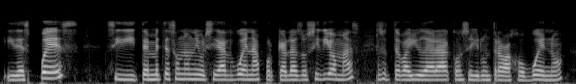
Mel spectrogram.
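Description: A teenage girl with a Mexican Spanish accent, talking in a chatty, lively, self-mocking way in a casual vlog. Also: a little high, fast, clear, resonant tone, dry recording, highs cut off. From Canada. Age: teens. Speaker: vlogger.

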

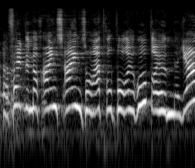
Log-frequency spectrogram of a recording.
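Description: A man voicing a sharp-tongued female hippo puppet with cheeky, quick-witted backtalk on a carnival stage. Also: very high-pitched, some chatter behind, pitched above the performer's own voice, exaggerated voice. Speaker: ventriloquist's puppet.

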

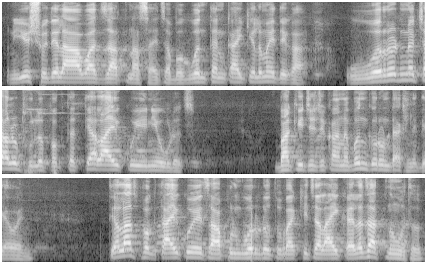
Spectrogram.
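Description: A man telling a comic devotional story as a kirtan preacher, acting out the characters in raised voices. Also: brisk. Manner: animated, acts out characters with raised pitch.

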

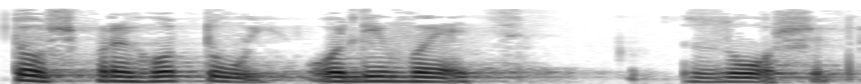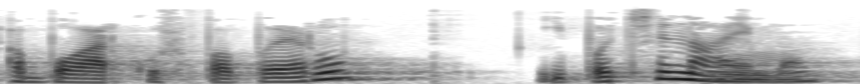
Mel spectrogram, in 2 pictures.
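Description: A woman teacher giving a slow, clear lesson to children, stretching words out syllable by syllable. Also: deep voice. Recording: dull audio with long reverb.

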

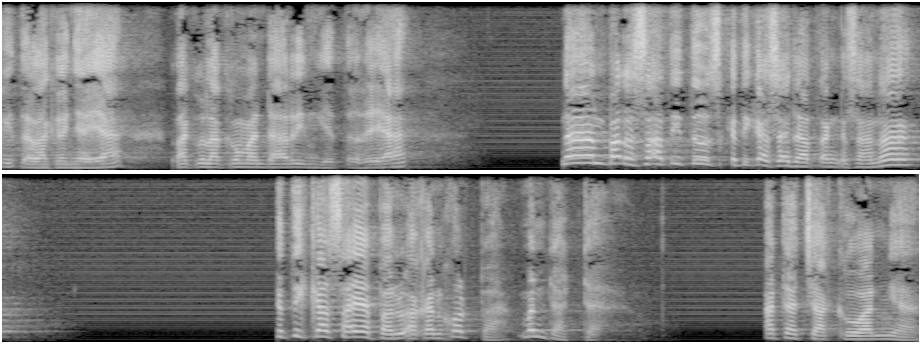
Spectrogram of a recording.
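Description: A middle-aged pastor tells a story in a sermon, high and gravelly. He speaks with a lively storyteller's manner and keeps turning to the congregation. His voice rings in a large church hall over a faint electrical hum. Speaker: senior pastor. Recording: hall reverb with mains hum.

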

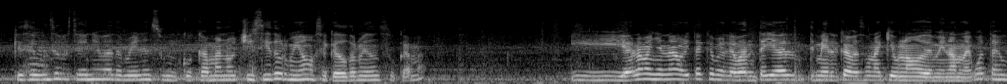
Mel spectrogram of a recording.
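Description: A woman's voice: medium pitch, slight background noise. A young woman from Mexico, chatting casually in a home vlog, mixing Spanish and English and laughing often. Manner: switches between Spanish and English mid-sentence. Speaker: vlogger.

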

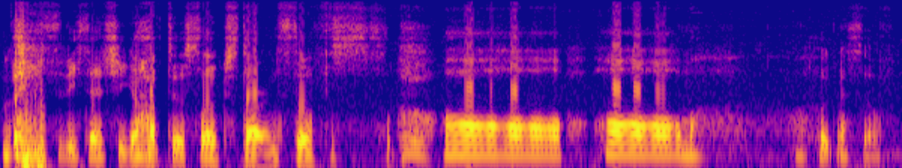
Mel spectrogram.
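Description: A young man, vlogging excitedly while fishing at a rural pond, recorded on a chest-mounted action camera. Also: fairly high pitch, measured pace, dry recording. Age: young adult. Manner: excitable, shouts with joy over big catches. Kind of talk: casual vlog narration while fishing. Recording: faint outdoor noise, action camera.

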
